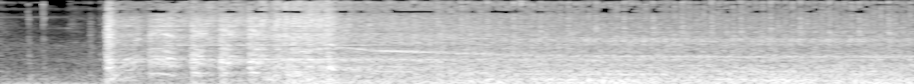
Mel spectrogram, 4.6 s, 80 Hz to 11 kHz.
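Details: 1999 VW Passat 1.8T petrol estate: starter cranks continuously with no firing after resoldering relay joints; still no-start, the main relay needs replacing.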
